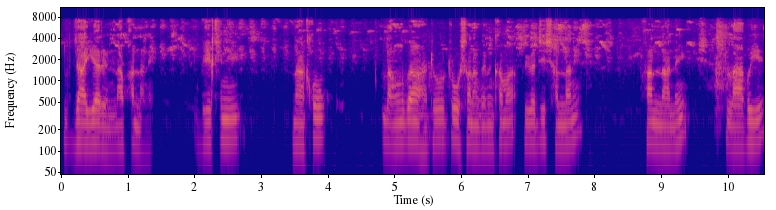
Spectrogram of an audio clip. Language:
Bodo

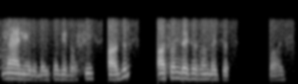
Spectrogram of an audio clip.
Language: Nepali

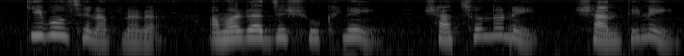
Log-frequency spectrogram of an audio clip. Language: Bangla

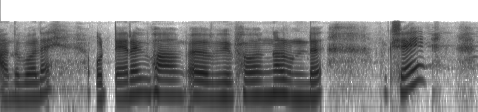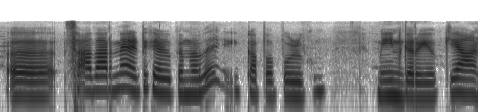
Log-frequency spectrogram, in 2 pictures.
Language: Malayalam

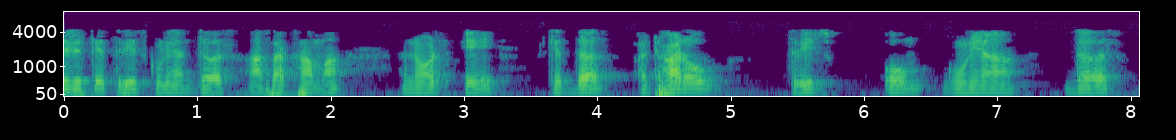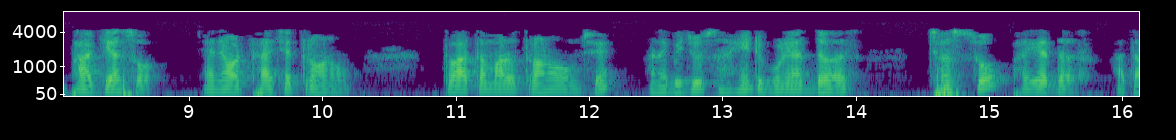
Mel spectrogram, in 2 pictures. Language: Gujarati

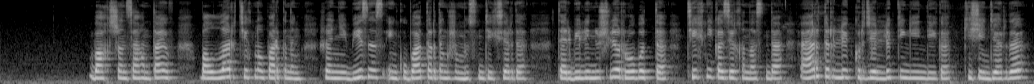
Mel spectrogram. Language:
Kazakh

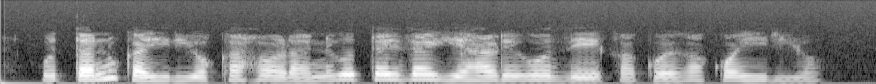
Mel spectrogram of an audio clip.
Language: Kikuyu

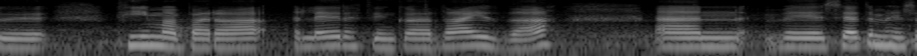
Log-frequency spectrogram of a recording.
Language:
Icelandic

